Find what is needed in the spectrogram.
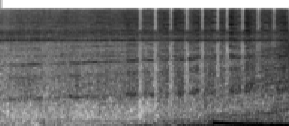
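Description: Trailer sound-design riser: a low rumble that swells over the second half, with a quick run of clicks about a second in, building toward a boom.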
